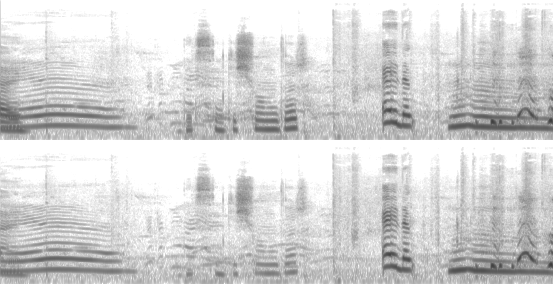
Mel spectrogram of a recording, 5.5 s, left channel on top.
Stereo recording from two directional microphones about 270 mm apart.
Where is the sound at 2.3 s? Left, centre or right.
Centre.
